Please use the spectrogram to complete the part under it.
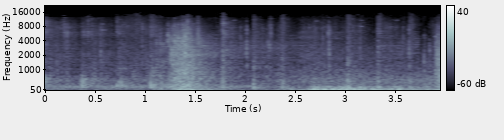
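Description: A metal door swings open with a clank.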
